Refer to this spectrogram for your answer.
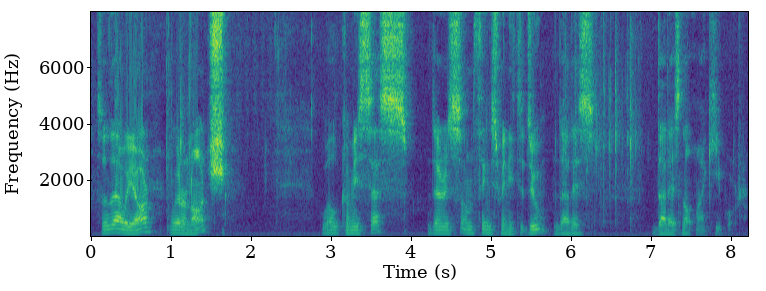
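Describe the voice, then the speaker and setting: Man, Belgian accent, non-native speaker, gravelly voice, offhand tutorial talk, choppy phrasing, slight noise with typing. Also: mid-range voice, unhurried. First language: not English. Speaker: tutorial host. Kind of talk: casual screencast tutorial, thinking aloud. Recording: noticeable background noise, keyboard clicks and typing. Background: keyboard typing and mouse clicks.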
